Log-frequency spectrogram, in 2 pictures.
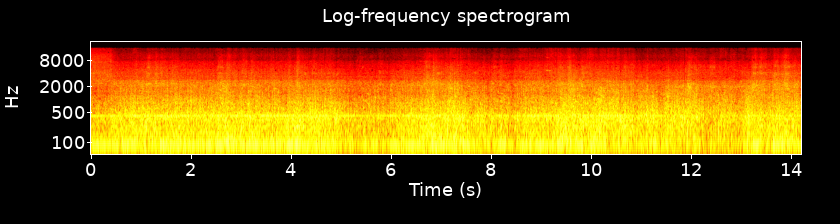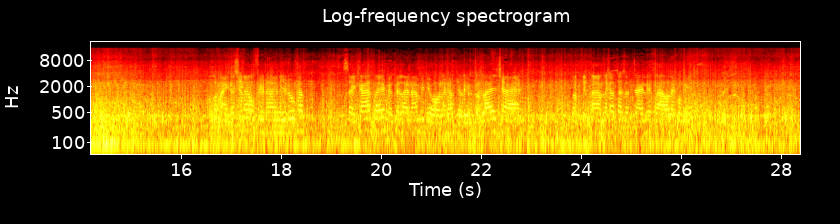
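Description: A train rumbles and clatters steadily along the tracks.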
